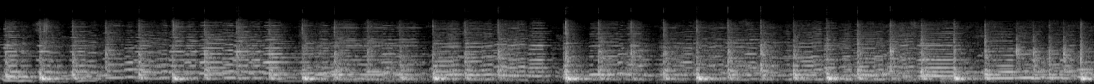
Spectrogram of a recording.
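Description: Live folk dance music: an accordion playing sustained chords and melody over rhythmic strokes of hand-struck frame drums (doira).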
